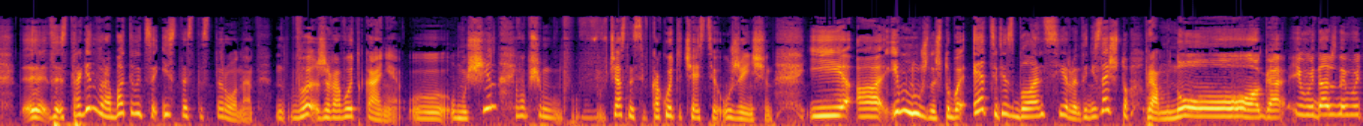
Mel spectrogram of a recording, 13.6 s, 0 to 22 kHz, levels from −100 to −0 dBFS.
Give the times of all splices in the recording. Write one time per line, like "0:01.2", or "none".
0:04.0
0:05.2
0:08.9
0:10.0
0:11.4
